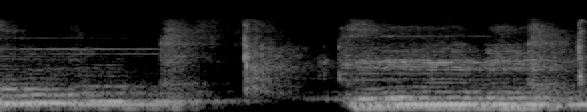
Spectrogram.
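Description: Singing voice holding long, steady notes, breaking off briefly about a second in and then resuming.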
